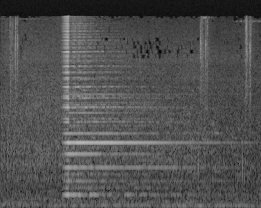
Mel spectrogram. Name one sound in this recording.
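A bicycle bell rings once and slowly fades.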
